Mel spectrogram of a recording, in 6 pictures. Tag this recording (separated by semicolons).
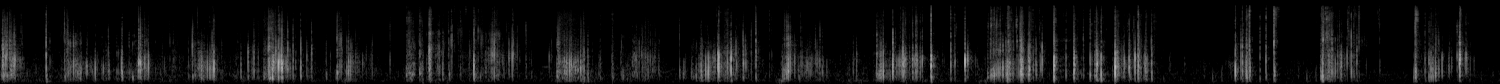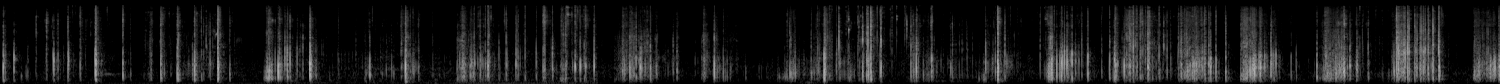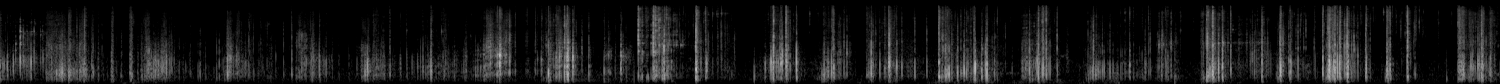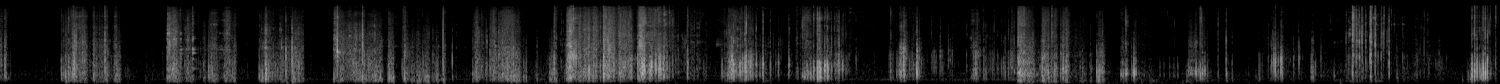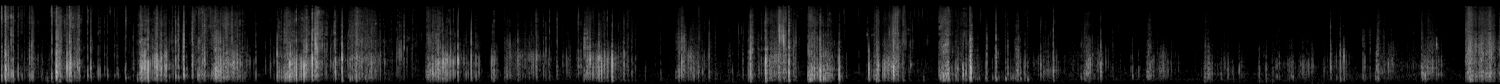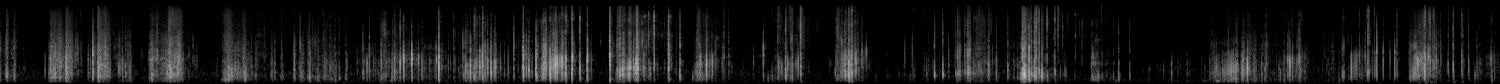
crack; footstep; freeze; glacier; ice; ice-crack; snow; sound-design; sound-effect; walking; winter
